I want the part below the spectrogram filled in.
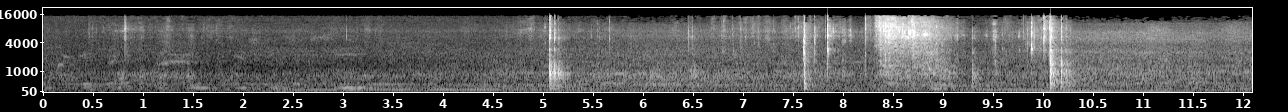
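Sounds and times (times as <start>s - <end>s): wires clicking on wooden table: 6.4s - 10.4s
scraping rustle: 6.5s - 10.0s.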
